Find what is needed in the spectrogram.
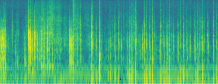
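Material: Cardboard.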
